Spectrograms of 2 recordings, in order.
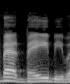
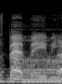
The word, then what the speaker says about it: Bhad Bhabie: I think it's pronounced Bad Baby, but it's spelled... – B-H-A-D-B-H-A-B-I-E. – Yeah, that's bad. That's Bad Baby.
